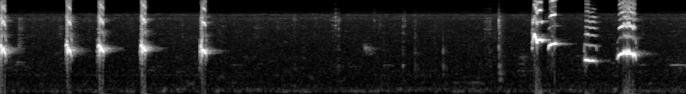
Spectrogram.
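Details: Greater green leafbird singing in the ngentrok style, recorded as a lure for other birds: five sharp, clipped chip notes about half a second apart, a pause, then a quick burst of varied, higher squeaky notes.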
